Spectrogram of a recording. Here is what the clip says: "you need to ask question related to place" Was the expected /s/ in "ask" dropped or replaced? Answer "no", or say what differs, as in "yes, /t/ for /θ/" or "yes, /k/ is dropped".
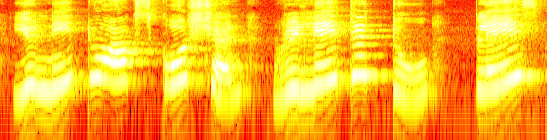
yes, /s/ is dropped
